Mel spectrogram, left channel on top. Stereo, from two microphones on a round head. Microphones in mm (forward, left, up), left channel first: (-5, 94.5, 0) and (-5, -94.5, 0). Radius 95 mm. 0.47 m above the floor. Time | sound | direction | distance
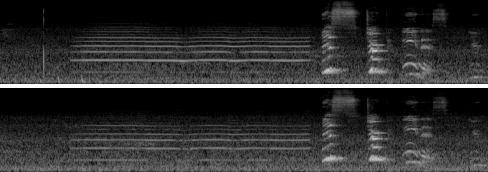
0.7 | a trumpet | 65° left (ahead or behind) | 0.7 m
3.2 | a shout | 60° left (ahead or behind) | 2 m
